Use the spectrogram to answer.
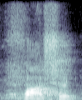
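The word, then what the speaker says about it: fasten: ई R butcher butcher F ए एस टीई एन फशन फास्ट नहीं करना फशन इसको यह देखिए बहुत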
